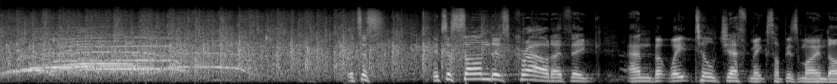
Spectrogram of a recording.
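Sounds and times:
audience applause and cheering: 0.0s - 5.5s
speech: 3.5s - 8.3s.

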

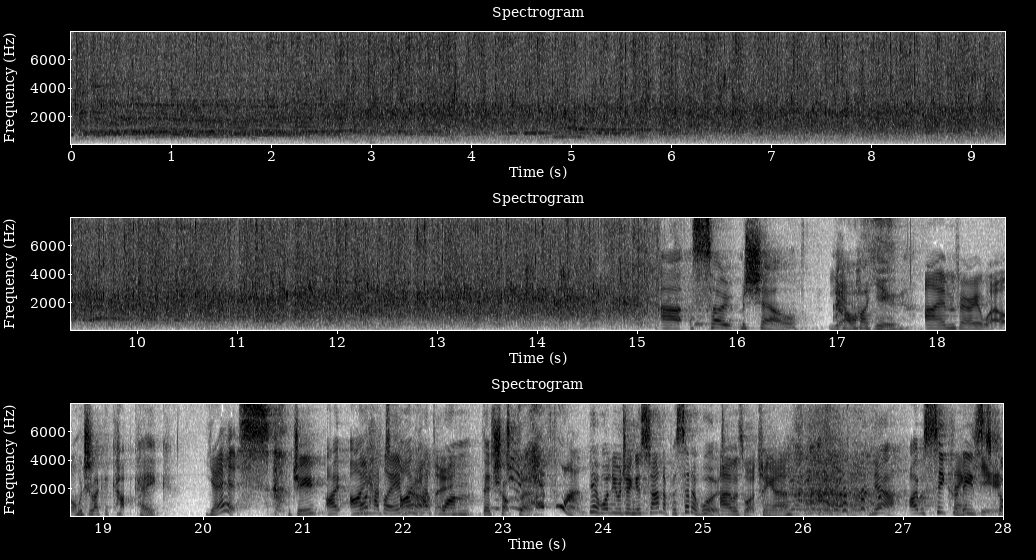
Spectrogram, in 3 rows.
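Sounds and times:
Brisbane audience applauding a guest at a comedy show: 0.0s - 15.3s
speech: 15.3s - 27.9s
laughter: 21.6s - 23.5s, 25.8s - 27.0s.

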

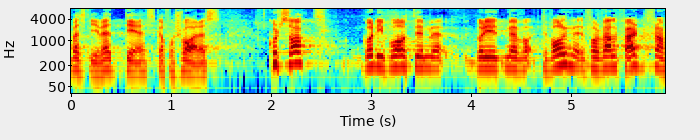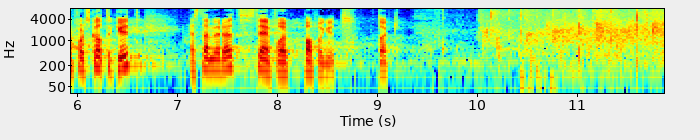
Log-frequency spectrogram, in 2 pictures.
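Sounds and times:
speech: 0.0s - 9.3s
audience applause: 10.0s - 11.8s.

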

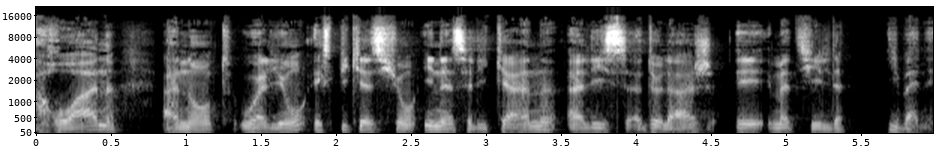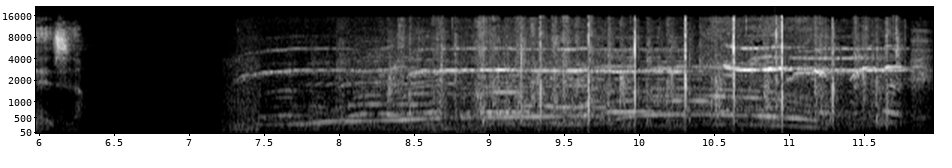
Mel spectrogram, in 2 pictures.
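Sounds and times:
speech: 0.0s - 6.3s
supporters applauding outside a courthouse: 7.3s - 11.9s.

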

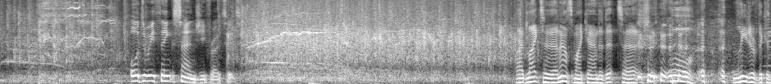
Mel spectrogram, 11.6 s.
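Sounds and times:
crowd applause as a public vote: 0.0s - 2.3s, 3.4s - 8.2s
laughter: 0.2s - 2.1s, 9.4s - 11.5s
speech: 2.0s - 3.8s, 7.8s - 11.5s.

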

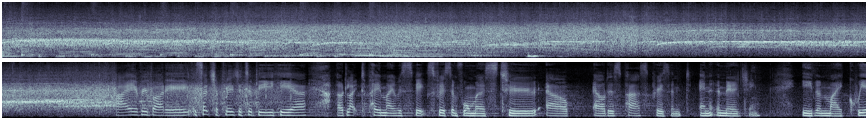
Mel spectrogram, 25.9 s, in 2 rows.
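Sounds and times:
Melbourne Guilty Feminist live show audience applauding and cheering: 0.0s - 17.3s
speech: 15.0s - 25.9s.

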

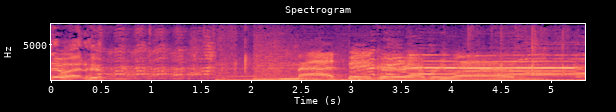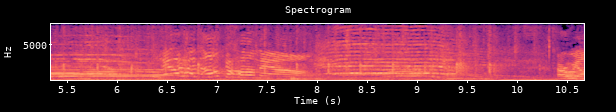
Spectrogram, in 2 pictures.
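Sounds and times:
speech: 0.0s - 0.7s, 2.4s - 4.2s
laughter: 0.0s - 2.0s
crowd cheering and clapping: 0.8s - 2.4s, 3.0s - 10.6s
high whoops and shouted voices: 3.4s - 7.0s, 7.9s - 9.6s.

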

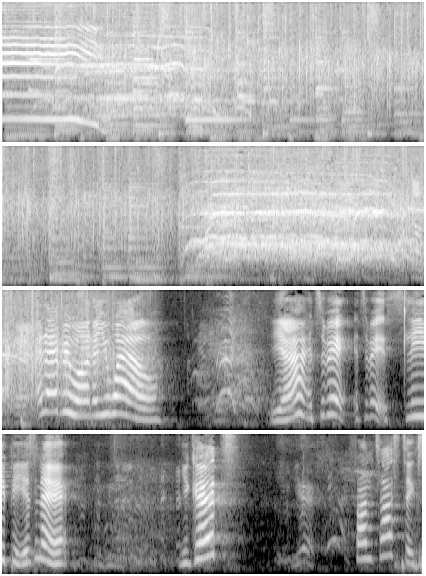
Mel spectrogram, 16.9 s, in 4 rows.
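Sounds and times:
audience applause welcoming a comedian at a live comedy show: 0.0s - 9.9s
speech: 9.4s - 10.1s, 11.1s - 13.4s, 14.4s - 15.0s, 15.6s - 16.8s.

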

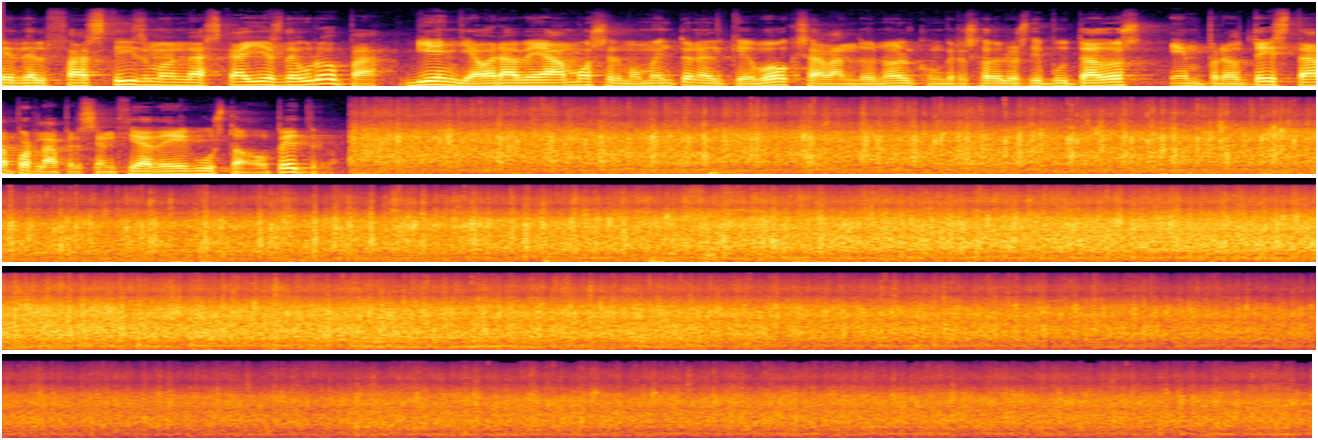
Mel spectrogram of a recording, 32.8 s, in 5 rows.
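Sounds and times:
speech: 0.0s - 8.9s
applause in parliament chamber: 8.3s - 32.8s.

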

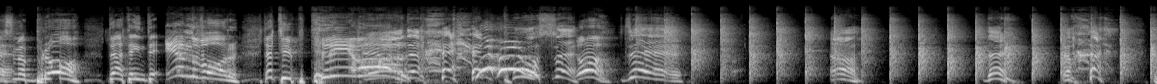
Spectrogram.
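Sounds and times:
speech: 0.0s - 7.0s, 8.3s - 8.7s, 9.8s - 11.5s
laughter: 4.1s - 5.4s, 10.6s - 11.5s
applause: 6.3s - 11.5s.

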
